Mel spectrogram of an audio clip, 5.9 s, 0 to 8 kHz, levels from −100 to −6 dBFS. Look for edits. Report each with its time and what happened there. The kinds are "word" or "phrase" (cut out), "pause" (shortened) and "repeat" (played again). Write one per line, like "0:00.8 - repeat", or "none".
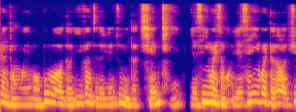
0:03.7 - pause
